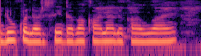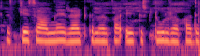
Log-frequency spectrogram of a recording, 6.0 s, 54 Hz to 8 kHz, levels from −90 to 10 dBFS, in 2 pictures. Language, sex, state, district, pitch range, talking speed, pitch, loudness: Hindi, female, Jharkhand, Jamtara, 210-225 Hz, 150 wpm, 215 Hz, -18 LUFS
